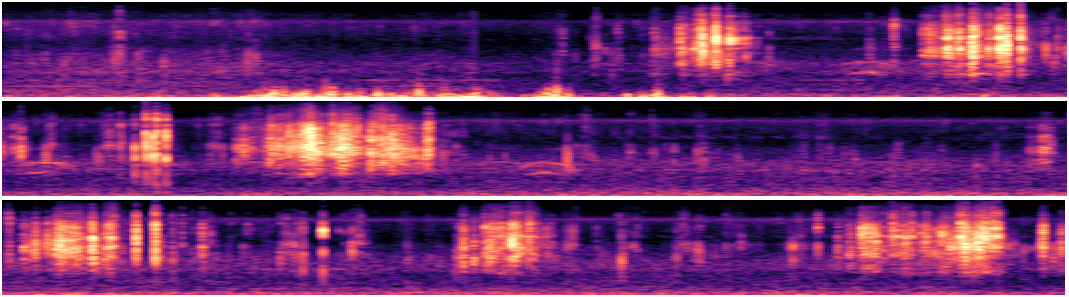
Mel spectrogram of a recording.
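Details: Loud crunching and chewing-like bursts sit over a steady low rumble, with scattered scraping clicks throughout and no clear animal call.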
